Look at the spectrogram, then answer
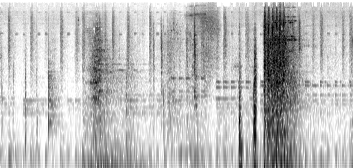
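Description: Bursts of gunfire from the tactical game Troubleshooter: Abandoned Children crack in several volleys, with a sharp louder cluster near the end over a low rumbling backdrop.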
